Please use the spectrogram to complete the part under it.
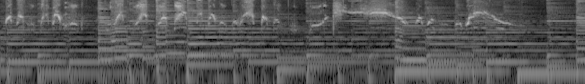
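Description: Small birds, a male and a female under a tree at dusk, chirp and trill in many quick high calls, some sliding up and down, over steady low musical tones throughout.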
